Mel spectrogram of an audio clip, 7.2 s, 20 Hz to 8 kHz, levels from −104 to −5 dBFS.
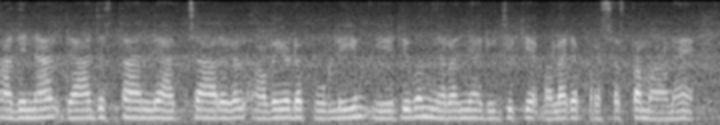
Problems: constant background noise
